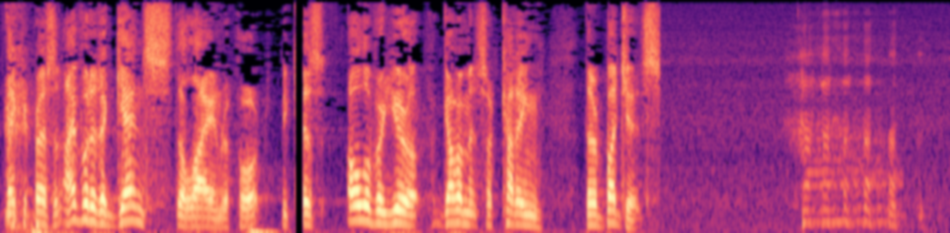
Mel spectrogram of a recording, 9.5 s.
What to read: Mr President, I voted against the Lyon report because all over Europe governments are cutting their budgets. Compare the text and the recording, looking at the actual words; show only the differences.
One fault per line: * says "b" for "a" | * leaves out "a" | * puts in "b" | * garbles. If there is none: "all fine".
all fine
